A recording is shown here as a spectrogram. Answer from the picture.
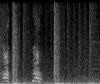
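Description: Film fight sound effects: several heavy punch-and-slap impacts as a man is beaten, with short pitched grunting cries between the hits, over background music.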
